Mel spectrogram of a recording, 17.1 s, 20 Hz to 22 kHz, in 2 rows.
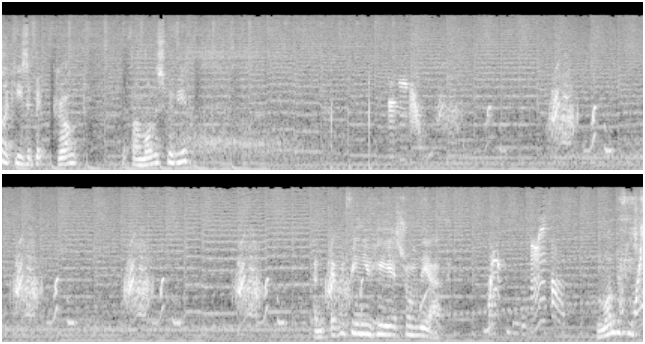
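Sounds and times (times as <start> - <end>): steady low tone: 1.6 - 12.7
robot chirps and warbles: 5.1 - 11.0, 11.6 - 13.6, 15.0 - 16.1, 16.8 - 17.0.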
